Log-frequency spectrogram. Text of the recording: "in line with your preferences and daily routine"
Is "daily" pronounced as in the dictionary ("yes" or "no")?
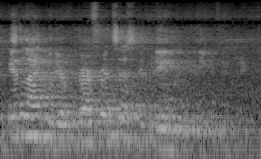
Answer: no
